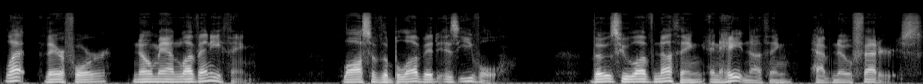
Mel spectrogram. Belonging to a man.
Yes: male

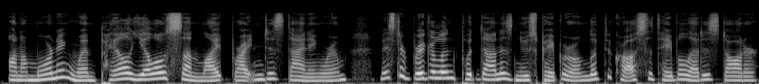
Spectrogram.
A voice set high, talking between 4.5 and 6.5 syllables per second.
Yes: high, 220 Hz; 5.5 syllables/s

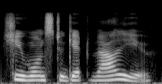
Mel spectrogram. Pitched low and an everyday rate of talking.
No: high, 190 Hz; average, 185 wpm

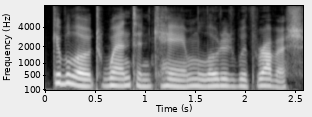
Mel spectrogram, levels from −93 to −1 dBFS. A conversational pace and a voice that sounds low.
No: average, 160 wpm; high, 190 Hz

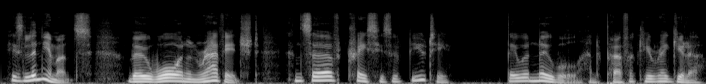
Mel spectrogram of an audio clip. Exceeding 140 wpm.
No: slow, 135 wpm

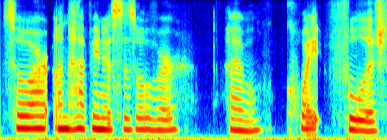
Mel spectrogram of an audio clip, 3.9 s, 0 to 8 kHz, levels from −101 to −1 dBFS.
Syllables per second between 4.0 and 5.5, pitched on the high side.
Yes: 4.7 syllables/s; high, 240 Hz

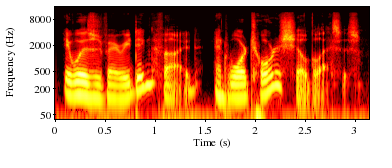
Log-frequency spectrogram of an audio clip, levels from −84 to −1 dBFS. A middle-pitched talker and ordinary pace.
Yes: medium, 150 Hz; average, 170 wpm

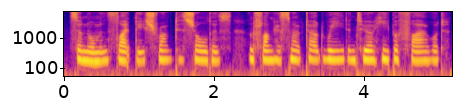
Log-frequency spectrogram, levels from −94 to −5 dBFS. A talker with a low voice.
No: high, 190 Hz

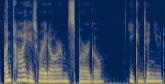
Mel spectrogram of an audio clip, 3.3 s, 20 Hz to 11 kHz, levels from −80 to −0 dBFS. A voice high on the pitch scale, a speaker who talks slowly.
No: medium, 150 Hz; slow, 125 wpm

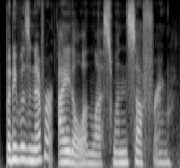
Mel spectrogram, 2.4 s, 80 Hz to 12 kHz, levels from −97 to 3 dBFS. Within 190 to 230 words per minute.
Yes: average, 200 wpm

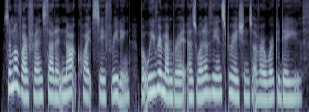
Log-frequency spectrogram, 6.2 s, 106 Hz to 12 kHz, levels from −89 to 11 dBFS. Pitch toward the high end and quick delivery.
Yes: high, 220 Hz; fast, 225 wpm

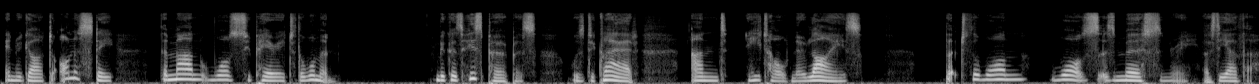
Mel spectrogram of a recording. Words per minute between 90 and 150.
Yes: average, 140 wpm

